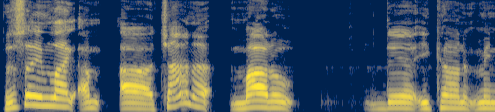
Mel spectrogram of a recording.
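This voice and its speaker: A man's voice: medium pitch, no echo. A man hosting a reaction video, musing and thinking aloud in casual commentary. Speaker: reaction channel host.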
